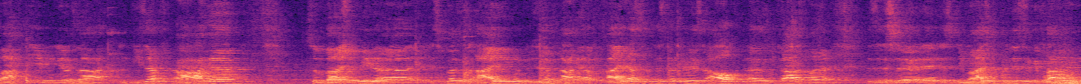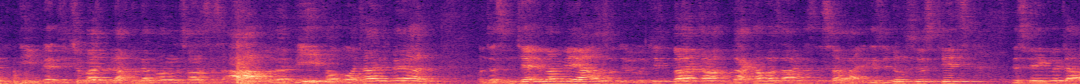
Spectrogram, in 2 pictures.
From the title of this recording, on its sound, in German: Mitschnitt einer Veranstaltung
